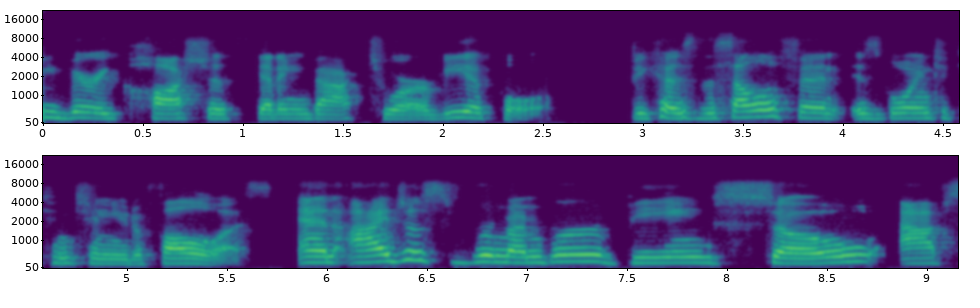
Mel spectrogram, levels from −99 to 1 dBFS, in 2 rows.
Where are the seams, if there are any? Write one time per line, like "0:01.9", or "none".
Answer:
0:05.6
